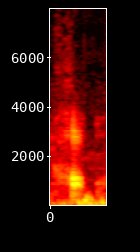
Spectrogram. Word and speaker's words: hapa: The proper pronunciation is supposed to be Hapa.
